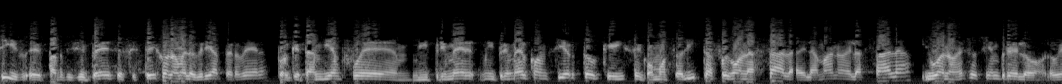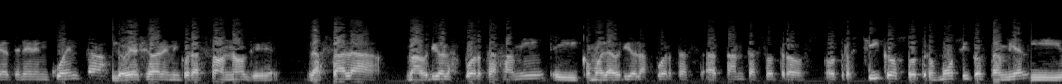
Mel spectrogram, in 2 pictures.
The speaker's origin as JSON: {"language": "Spanish", "town": "Bariloche", "region": "Río Negro", "country": "Argentina", "said": "Yo soy pianista, compositor de Bariloche, acá tengo 21 años."}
